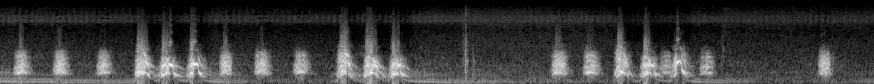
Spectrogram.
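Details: At night in open fields, Groenendael Belgian Shepherd dogs bark in a rapid, steady series of about three barks per second, loud and rough, with a short pause midway and a low drone faintly underneath.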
